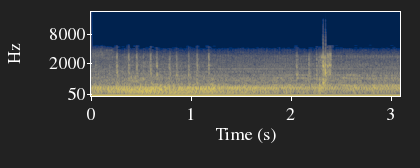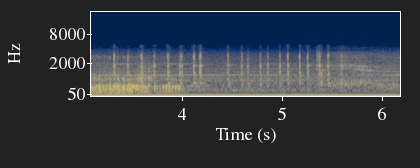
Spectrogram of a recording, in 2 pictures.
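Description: A small homemade Newman motor, a permanent-magnet rotor in a hand-wound coil, free-running fast with no load on about 4 volts, giving a steady hum with rapid clicking. The lower hum drops away a little before four seconds in, leaving a fainter buzz and clicks.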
